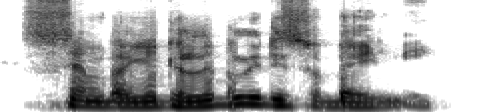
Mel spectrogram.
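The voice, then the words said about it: Deep stern dad voice, extra bass. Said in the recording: “put the dad voice with a little extra bass in it ... I'm talking Mufasa.”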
